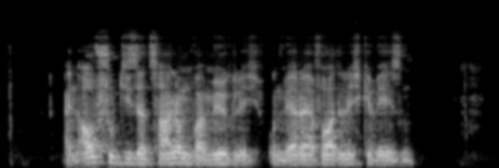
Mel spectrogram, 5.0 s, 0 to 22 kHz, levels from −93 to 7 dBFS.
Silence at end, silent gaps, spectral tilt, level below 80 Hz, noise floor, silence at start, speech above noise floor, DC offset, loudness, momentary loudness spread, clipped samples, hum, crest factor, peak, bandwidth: 0.85 s; none; -5.5 dB/octave; -64 dBFS; -68 dBFS; 0.65 s; 49 dB; under 0.1%; -19 LUFS; 11 LU; under 0.1%; none; 18 dB; -2 dBFS; 9.6 kHz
